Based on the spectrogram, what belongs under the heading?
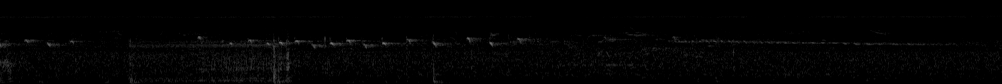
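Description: Small songbird chirping faintly: a quick run of short high chirps for about five seconds, then a thin rapid trill. A faint steady very high tone runs underneath.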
